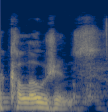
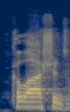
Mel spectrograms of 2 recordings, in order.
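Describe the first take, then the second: First: "Colossians" with a long O, kuh-LOH-zhunz; alternative pronunciation. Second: Said in the usual way. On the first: Shown as a demonstration. Preacher offering another way to say it, "Colossians" as kuh-LOH-zhunz. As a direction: say "Colossians" softly, second syllable like "low". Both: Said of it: "However you like to say it".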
